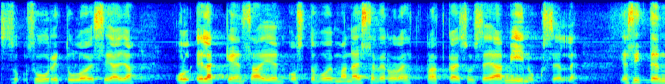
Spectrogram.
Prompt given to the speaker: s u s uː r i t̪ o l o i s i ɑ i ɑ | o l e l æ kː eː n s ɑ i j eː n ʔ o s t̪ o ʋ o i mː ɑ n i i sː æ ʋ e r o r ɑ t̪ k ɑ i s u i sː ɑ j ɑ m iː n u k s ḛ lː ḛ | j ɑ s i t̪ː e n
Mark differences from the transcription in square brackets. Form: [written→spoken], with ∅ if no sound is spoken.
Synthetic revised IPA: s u s uː r i t̪ [o→u] l o i s i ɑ [i→j] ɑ | o l e l æ kː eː n s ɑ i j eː n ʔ o s t̪ o ʋ o i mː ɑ n [i→æ] i sː æ ʋ e r o r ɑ t̪ k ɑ i s u i sː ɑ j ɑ m iː n u k s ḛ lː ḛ | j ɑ s i t̪ː e n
